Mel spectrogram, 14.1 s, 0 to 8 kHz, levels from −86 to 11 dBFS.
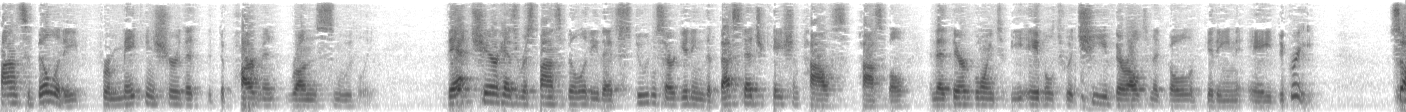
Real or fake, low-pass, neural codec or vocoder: real; 7.2 kHz; none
